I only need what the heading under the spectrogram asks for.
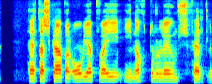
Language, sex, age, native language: Icelandic, male, 50-59, Icelandic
